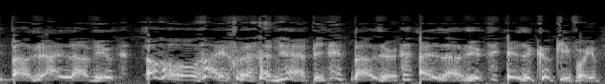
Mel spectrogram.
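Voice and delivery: high, teary "Bowser, I love you"; mock tearful pleading. Girl begs dog, half crying.

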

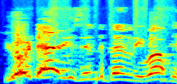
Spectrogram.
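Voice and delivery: high, fast incredulous echo; disbelief. Acted. Friend repeating Heinrich's boast, quick and incredulous. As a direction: rattle it back in disbelief.

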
